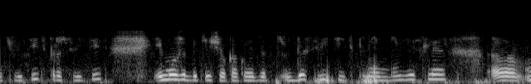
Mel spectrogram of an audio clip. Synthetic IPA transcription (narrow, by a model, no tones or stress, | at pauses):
əsvʲɪtʲitʲpɾəsvʲɪtʲitʲimo̞ʐɨt̪̚bɨtʲjɪɕːo̞kakojət̪̬əd̪əsvʲɪtʲitʲplˠo̞mbʊjesʲlʲɪ | m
